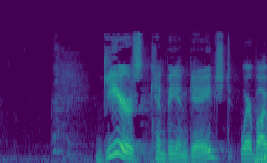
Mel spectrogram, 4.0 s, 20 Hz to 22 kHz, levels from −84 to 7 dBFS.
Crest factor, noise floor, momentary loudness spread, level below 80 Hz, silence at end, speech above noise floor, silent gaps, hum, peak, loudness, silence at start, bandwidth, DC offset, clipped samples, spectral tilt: 22 dB; -64 dBFS; 22 LU; -52 dBFS; 0 s; 35 dB; none; none; -10 dBFS; -29 LUFS; 0.8 s; 10 kHz; under 0.1%; under 0.1%; -4.5 dB/octave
